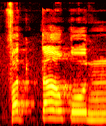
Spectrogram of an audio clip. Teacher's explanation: یہاں پر نون مشدد ہے یہاں پر غنہ کریں گے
